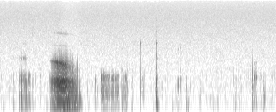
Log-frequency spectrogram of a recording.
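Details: Gurgling, rumbling stomach growls with a loud central rumble from a combination of dinner, water, and gas moving through the gut; borborygmi.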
